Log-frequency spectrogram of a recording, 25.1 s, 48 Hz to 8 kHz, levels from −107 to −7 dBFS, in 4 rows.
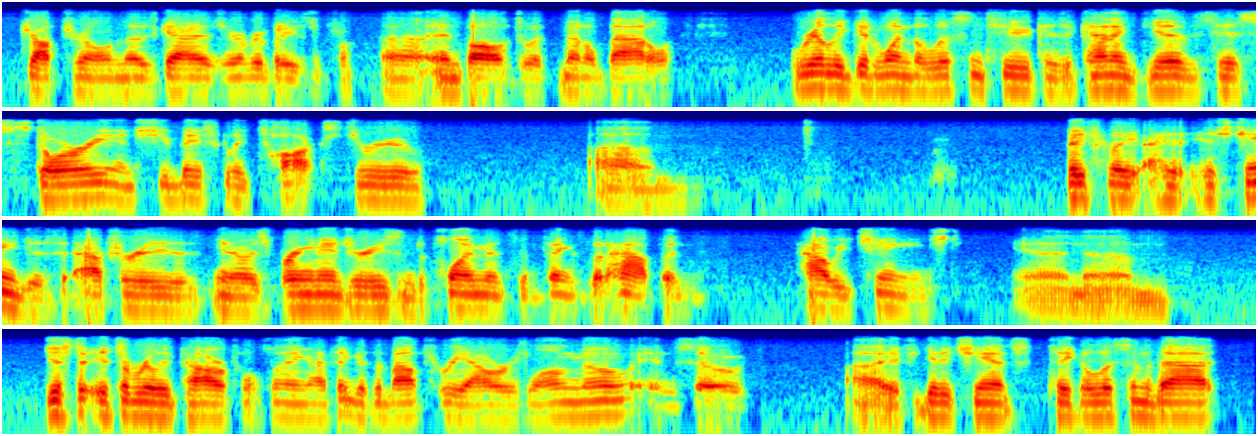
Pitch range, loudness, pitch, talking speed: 105-115 Hz, -20 LUFS, 110 Hz, 190 wpm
